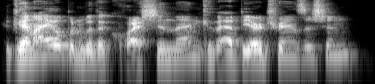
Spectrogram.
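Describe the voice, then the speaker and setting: A man's voice: high voice, expressive, fast talker, vocal fry, bright, forceful tone. A man co-hosting a casual podcast, talking in a playful, rambling way. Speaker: podcast co-host. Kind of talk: casual chat.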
